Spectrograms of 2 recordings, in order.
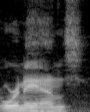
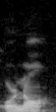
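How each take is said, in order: First: It is read out as spelled, English-style. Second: It is said with the French pronunciation. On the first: The speaker calls it wrong. "I know it looks like it spells Ornans" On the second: The speaker calls it right. "the French pronunciation is Ornon"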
